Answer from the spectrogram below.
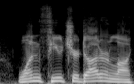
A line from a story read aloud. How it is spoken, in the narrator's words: Kaladin says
